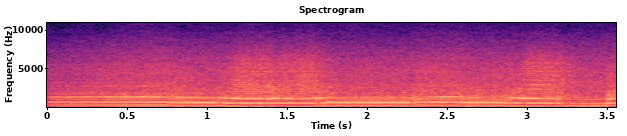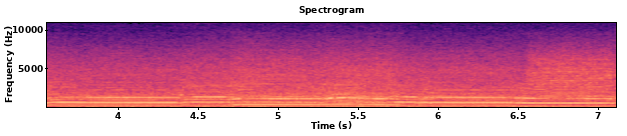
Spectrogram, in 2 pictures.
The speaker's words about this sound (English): So the engine would change RPM and hold it there just like you would do with a musical note. Oh, that's a real engine. Yeah. That's not just the computer simulating it.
